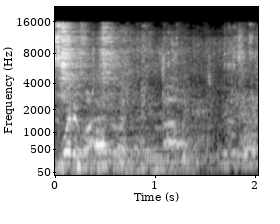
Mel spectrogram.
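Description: Low, murmured chatter of several people talking in the background after a short 'okay'; no music is playing yet.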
